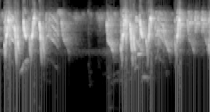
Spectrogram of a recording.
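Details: A bar-winged prinia, singing to make other prinias sing back, gives fast, dense chirping trills of scratchy high notes, with a brief pause before another hurried burst.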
